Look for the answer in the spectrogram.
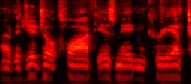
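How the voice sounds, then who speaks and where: A man's voice: medium pitch, flat delivery, moderate pace, dark tone, muffled recording, slight background noise. A middle-aged man in a casual, chatty hands-on review, folksy and enthusiastic about old equipment. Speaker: radio repair reviewer.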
